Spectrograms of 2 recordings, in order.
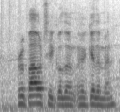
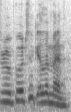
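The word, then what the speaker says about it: Roboute Guilliman: Like it so many people pronounce Giliman Rabouti Giliman. It's it's rut gilman.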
